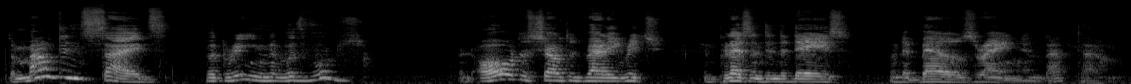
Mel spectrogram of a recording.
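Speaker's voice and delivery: mournful dwarf looking over ruined Dale; old dwarf Balin. Acted. Balin tells Bilbo of Dale's past, slow and grave.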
